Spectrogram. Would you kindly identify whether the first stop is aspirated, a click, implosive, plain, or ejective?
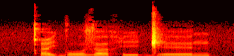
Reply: ejective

